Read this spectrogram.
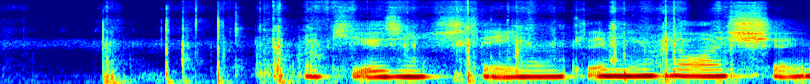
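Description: A cardboard box is opened.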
